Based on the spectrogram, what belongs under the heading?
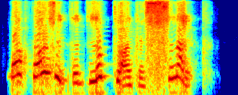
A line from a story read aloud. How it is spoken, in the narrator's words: howled Nip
